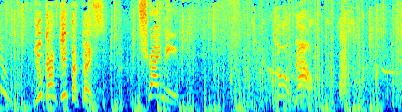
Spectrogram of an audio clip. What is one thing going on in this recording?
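A horse gallops with steady hoofbeats on a dirt road.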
